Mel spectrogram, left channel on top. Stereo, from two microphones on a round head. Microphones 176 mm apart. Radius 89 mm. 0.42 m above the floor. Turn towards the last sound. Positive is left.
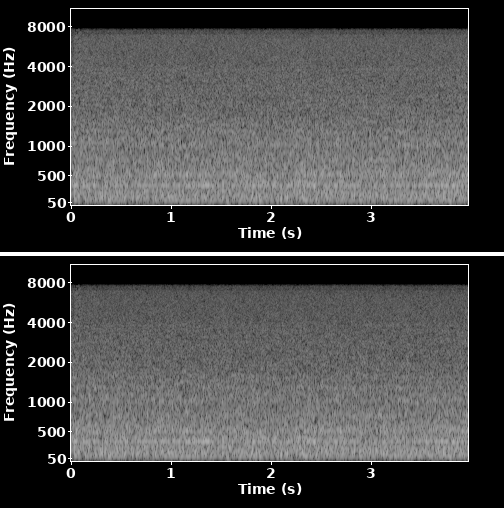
No sound to turn to.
